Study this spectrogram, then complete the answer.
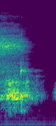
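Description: A single soft, breathy inhale during a chair yoga session, close and quiet, lasting under a second and fading out at the end.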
